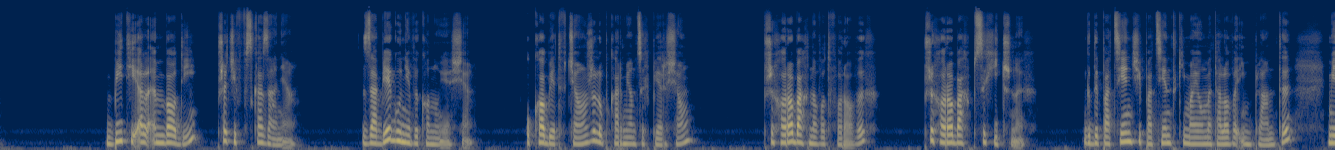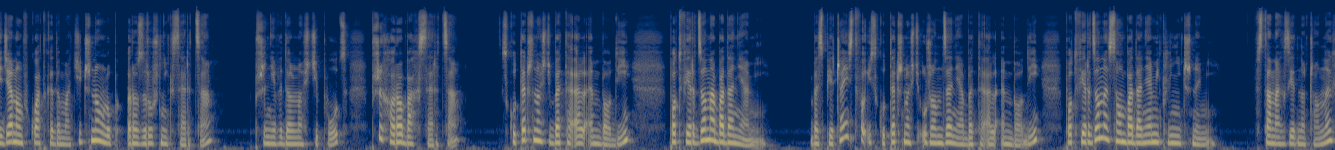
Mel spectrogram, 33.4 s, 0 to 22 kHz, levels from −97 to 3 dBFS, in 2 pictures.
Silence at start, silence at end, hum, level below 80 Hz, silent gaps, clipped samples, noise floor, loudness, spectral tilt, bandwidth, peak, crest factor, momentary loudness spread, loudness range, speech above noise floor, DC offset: 1.35 s; 0 s; none; -60 dBFS; none; under 0.1%; -74 dBFS; -32 LUFS; -4.5 dB/octave; 17 kHz; -12 dBFS; 20 dB; 13 LU; 5 LU; 42 dB; under 0.1%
